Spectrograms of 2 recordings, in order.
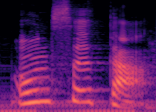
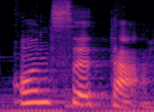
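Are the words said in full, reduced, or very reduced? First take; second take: Reduced; Reduced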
